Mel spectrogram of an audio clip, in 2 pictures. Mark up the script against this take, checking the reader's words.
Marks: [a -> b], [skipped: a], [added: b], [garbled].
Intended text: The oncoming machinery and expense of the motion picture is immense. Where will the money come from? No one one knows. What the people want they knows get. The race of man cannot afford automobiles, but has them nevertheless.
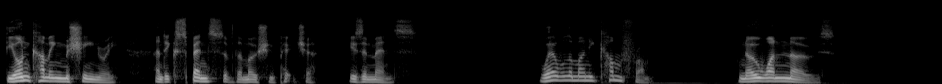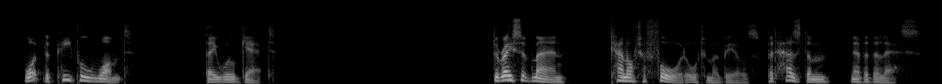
The oncoming machinery and expense of the motion picture is immense. Where will the money come from? No one [skipped: one] knows. What the people want they [knows -> will] get. The race of man cannot afford automobiles, but has them nevertheless.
